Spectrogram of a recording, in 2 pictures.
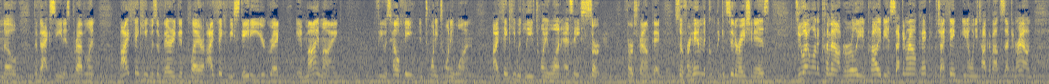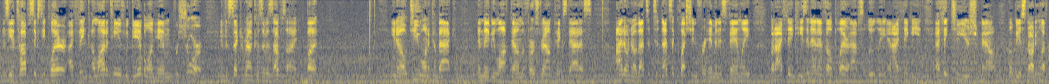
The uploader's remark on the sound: Talk about the latest on the Lions while driving home from Beaver Stadium after the PSU-Illinois game.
